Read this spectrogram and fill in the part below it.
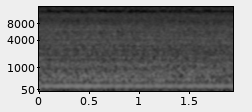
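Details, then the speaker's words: First-generation pre-facelift Kia Cee'd after timing chain jumped and bent valves, catalyst removed, repaired and started: quiet, smooth even idle, steady hum and hiss, no knocks or extraneous noises; normal idle. "все хорошо работает тихо никаких посторонних шумов стуков ничего нету мотор работает ровно"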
